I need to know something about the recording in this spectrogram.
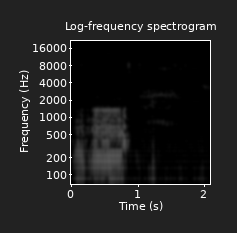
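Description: A bar-headed goose giving a single nasal call, about three-quarters of a second long, that rises briefly at the start and then holds its pitch.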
